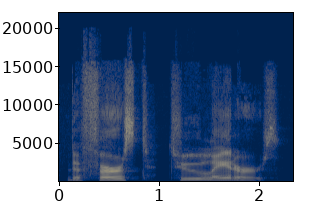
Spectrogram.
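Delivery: "The first two letters" said very slowly, each word clear; slow teaching demo. Shown as a demonstration. Teacher slowly modelling the phrase for students. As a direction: spell it out slowly for the class. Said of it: "Les deux premières lettres en anglais".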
